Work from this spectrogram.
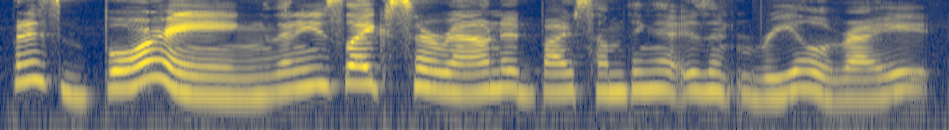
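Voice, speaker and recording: A woman's voice: fairly high pitch, a little slow. A woman livestreaming a game, making casual, playful asides as she plays. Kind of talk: casual live game commentary.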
